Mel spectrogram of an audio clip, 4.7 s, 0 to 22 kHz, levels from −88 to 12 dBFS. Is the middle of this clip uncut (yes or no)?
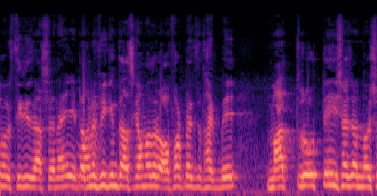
no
